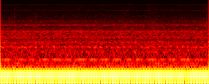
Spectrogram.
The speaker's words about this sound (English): I'm just fascinated with the sound the car makes constantly.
